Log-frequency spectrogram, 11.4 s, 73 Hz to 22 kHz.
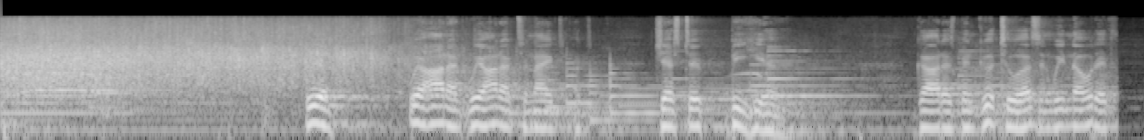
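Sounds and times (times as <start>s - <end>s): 
audience applauding: 0.0s - 4.7s
speech: 3.1s - 3.5s, 4.1s - 8.0s, 9.2s - 11.2s.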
